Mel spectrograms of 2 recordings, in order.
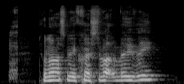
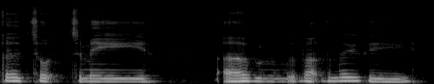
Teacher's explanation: I go up at the end of every sentence · Shown in: first take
